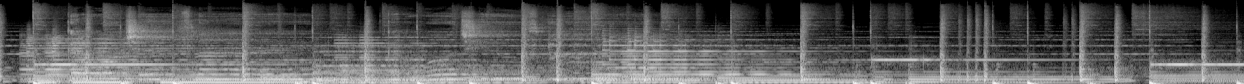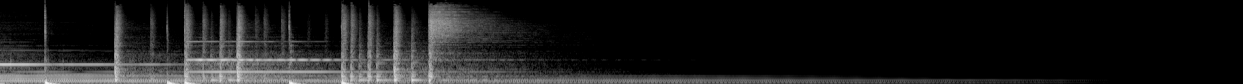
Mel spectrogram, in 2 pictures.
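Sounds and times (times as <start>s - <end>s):
ambient sound: 0.4s - 19.6s.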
